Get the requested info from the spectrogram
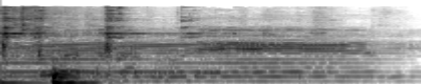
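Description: The last strokes of devotional bhajan music, drum and cymbals, stop about half a second in, leaving a held harmonium note that fades away and ends just before the close.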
